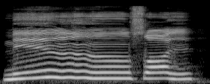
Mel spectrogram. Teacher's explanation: Nun tak ada sukun, tengok sepasnya ada tak ya ataupun waw tak ada. Jadi ikhfa hakiki dengan 2 harakat bawa ke sisi huruf sad. Min sal. Sa su tebal.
